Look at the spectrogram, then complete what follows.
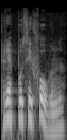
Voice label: "preposition", Swedish

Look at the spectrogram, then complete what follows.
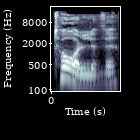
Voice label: "tolv", Swedish

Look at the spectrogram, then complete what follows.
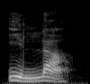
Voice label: "illa", Swedish

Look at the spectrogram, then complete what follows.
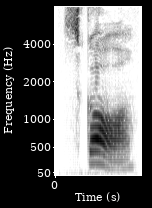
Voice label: "ska", Swedish

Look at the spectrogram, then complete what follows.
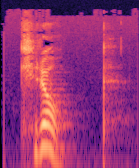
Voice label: "kropp", Swedish

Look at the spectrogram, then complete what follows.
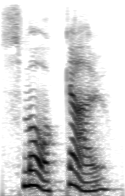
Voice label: "smakar", Swedish

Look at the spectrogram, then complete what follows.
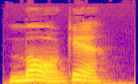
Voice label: "mage", Swedish

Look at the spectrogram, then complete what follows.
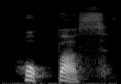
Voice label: "hoppas", Swedish

